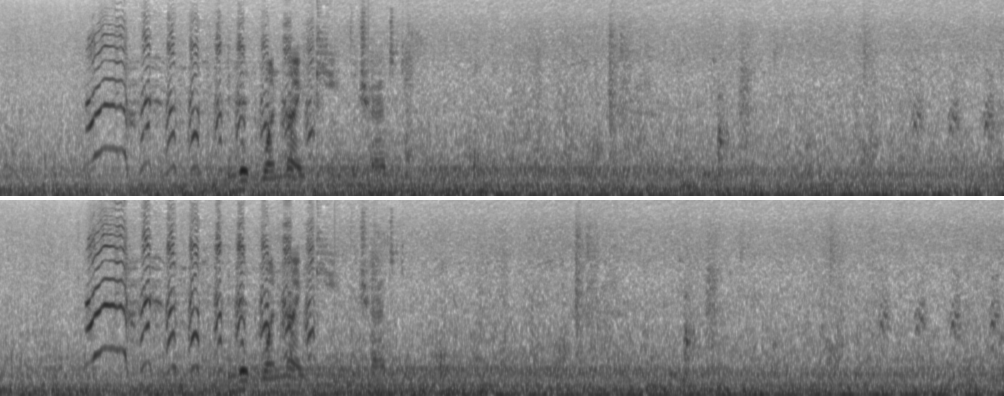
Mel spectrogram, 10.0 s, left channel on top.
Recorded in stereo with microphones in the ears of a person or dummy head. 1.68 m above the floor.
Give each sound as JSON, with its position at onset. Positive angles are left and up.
{"t": 0.8, "sound": "laughter", "side_deg": -20}
{"t": 2.3, "sound": "a man speaking", "side_deg": 10}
